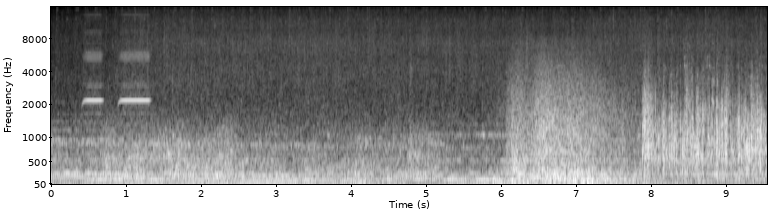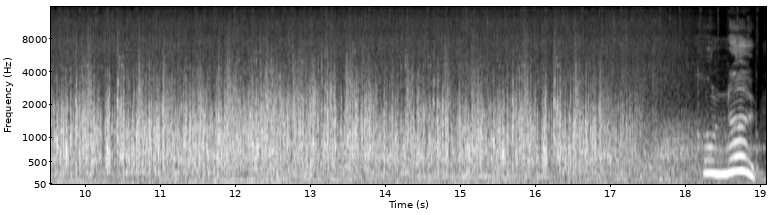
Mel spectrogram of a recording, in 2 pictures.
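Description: A thunderstorm rumbles through a toy construction vehicle play scene, with a loud steady rain wash and a thunder crash swelling in the middle, heavy and continuous throughout.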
